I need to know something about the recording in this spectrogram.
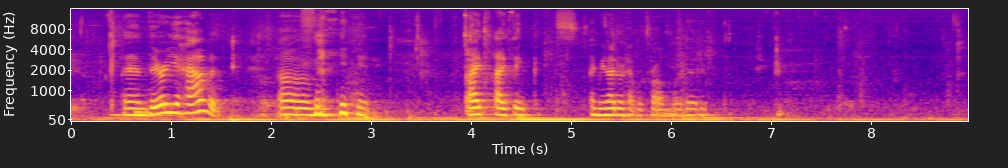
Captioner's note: laughter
